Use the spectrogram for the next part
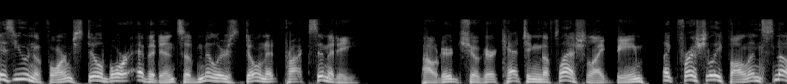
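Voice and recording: Against a quiet background, the speaker reads aloud in a natural voice.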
